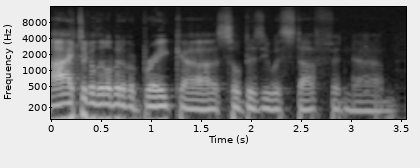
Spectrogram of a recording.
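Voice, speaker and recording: Very deep-voiced male podcast host. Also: steady tone, a little fast. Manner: friendly, loose questions with fillers. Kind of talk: casual interview chat.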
